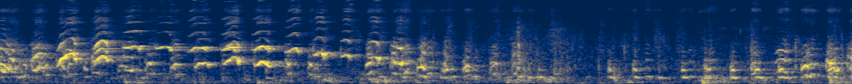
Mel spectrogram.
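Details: Fourteen-day-old Bernese Mountain Dog puppies, a whole litter, giving repeated rising whines and yelps in quick succession, loudest early, then fading to softer squeaks.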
